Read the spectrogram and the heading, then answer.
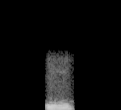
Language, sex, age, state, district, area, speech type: Hindi, male, 60+, Uttar Pradesh, Sitapur, rural, conversation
